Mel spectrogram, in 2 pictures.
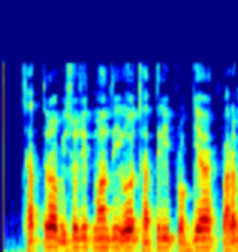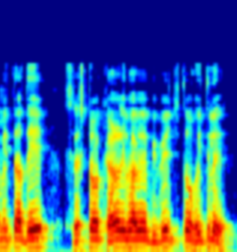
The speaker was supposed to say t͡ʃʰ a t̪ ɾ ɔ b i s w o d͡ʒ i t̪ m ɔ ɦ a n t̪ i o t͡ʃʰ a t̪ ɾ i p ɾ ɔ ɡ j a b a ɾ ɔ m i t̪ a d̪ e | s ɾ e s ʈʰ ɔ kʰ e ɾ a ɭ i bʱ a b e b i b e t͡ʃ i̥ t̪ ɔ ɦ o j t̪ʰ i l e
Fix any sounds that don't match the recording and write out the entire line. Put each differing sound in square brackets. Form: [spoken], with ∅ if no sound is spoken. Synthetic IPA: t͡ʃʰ a t̪ ɾ ɔ b i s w o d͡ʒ i t̪ m ɔ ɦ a n t̪ i o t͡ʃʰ a t̪ ɾ i p ɾ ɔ ɡ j a [p] a ɾ ɔ m i t̪ a d̪ e | s ɾ e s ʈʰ ɔ kʰ e [ɭ] a ɭ i bʱ a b e b i b e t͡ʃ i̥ t̪ ɔ ɦ o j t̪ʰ i l e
